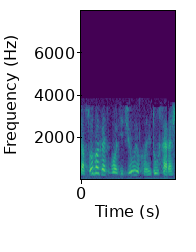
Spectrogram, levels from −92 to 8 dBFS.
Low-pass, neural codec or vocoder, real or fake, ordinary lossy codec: 7.2 kHz; none; real; AAC, 16 kbps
